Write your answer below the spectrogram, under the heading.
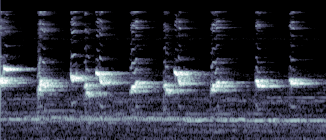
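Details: Tutor song from a caged yellow-vented bulbul under a cover: clear chirps with brief upward flicks, about eight notes in a few seconds, paced steadily over a faint drone.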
